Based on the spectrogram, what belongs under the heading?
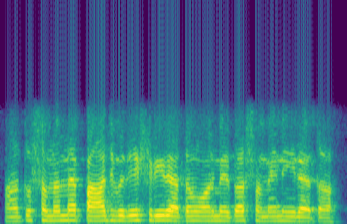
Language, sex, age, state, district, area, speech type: Hindi, male, 18-30, Rajasthan, Jaipur, urban, conversation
